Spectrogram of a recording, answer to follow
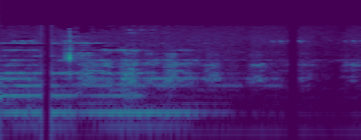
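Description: Film score holding sustained notes and fading away, with a short high dog whimper about half a second in.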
